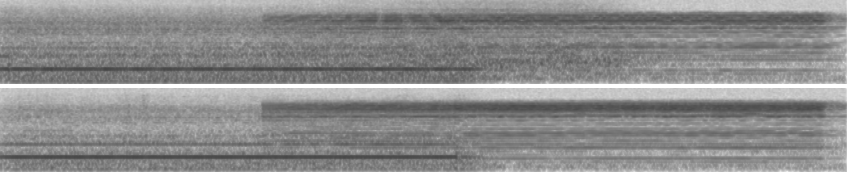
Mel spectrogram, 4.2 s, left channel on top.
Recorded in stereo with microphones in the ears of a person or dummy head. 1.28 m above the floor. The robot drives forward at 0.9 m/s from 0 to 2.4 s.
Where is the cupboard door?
No cupboard door in this recording.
